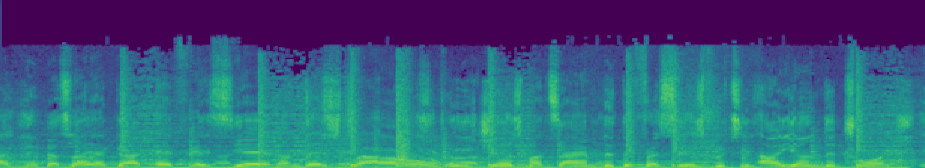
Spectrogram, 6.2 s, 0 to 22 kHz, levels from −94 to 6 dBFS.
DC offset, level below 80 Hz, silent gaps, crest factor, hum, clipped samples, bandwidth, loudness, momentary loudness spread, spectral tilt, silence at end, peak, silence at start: under 0.1%; -22 dBFS; none; 12 dB; none; under 0.1%; 17 kHz; -14 LUFS; 2 LU; -4 dB/octave; 0 s; -2 dBFS; 0 s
